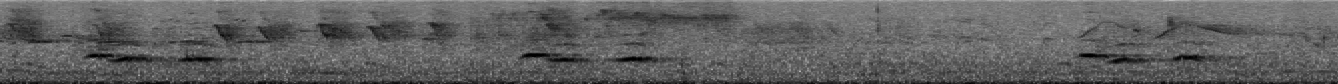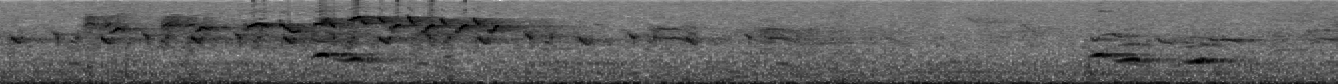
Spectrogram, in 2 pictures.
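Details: White-bellied sunbird while bathing; a low two-note whistled motif repeats about every two seconds, interleaved with bursts of high, scratchy twittering and buzzy chips.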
